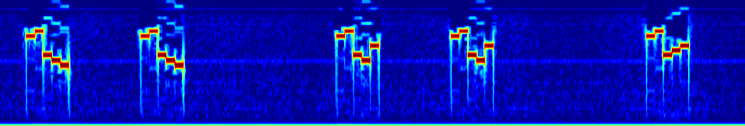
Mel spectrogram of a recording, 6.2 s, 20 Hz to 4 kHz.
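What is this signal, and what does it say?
Five-tone selective call (ZVEI), heard as quick runs of five tones, tones of about 70 ms. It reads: 89432 89432 89436 89436 89456
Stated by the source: ZVEI five-tone selective call 89416, received by SDR, recorded by Feuerwehr Orlamünde (fire brigade).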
